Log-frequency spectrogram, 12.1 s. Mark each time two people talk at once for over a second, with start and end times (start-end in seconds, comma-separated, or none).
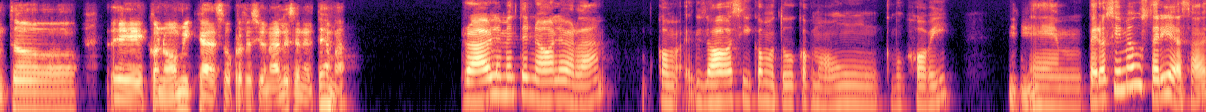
none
